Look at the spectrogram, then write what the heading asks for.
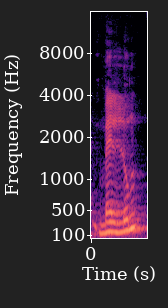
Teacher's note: la doble l se lee geminada se lee como en italiano bellum por tanto con dos él es en el latín clásico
